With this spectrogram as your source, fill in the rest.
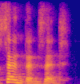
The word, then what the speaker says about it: Sentenced: But Taneli is probably like most well known from the legendary Finnish band Sentenced, or Sentenced, as we Finnish people would pronounce it.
